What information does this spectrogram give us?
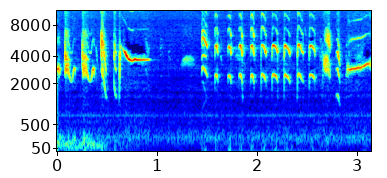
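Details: Caged decoy common linnet singing live: a few loud twittering notes and a whistle, a brief pause, then a rapid, evenly repeated series of bright chirps ending in a thin rising whistle, with low background rumble.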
